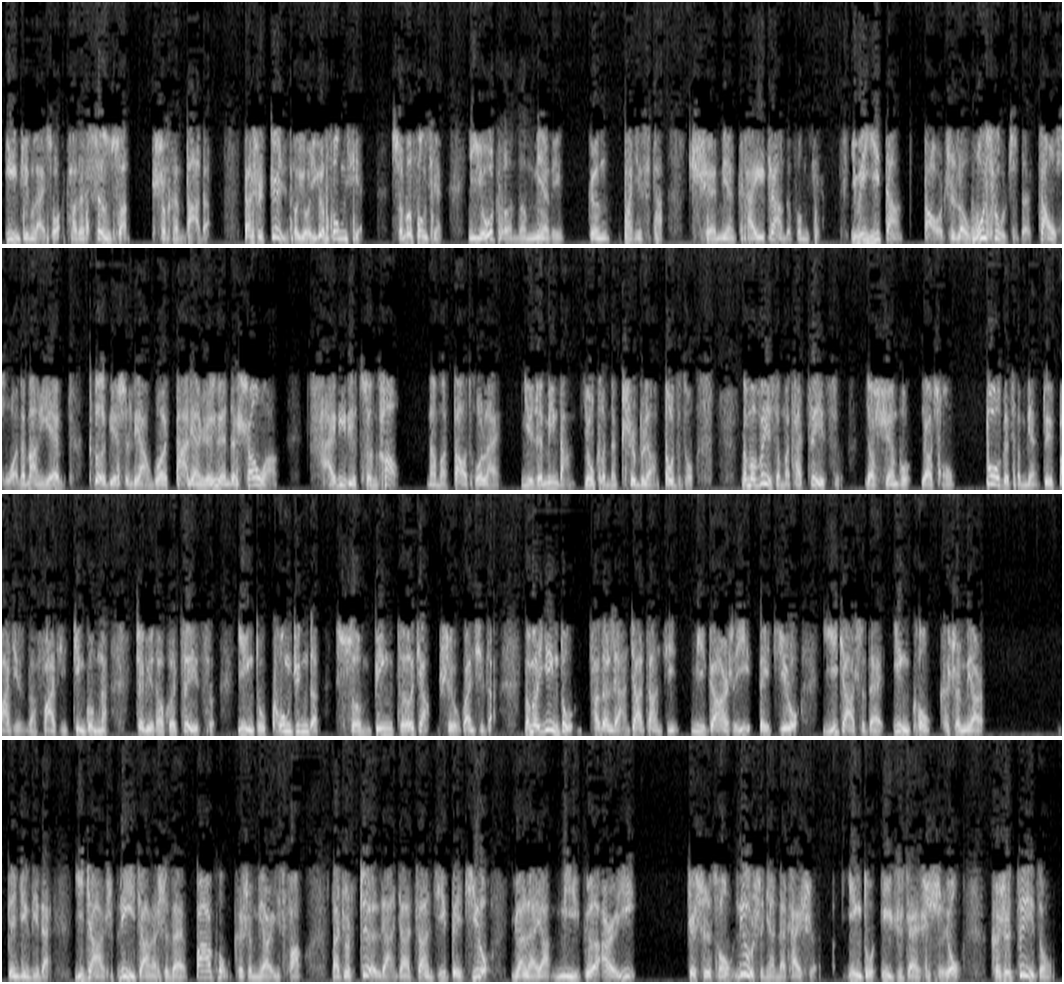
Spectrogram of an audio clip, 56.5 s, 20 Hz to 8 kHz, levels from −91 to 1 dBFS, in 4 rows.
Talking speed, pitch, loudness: 245 characters per minute, 120 Hz, -18 LUFS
